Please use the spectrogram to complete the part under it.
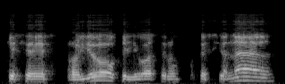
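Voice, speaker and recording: A man's voice: medium pitch, moderate pace, gravelly, fairly bright tone, husky. A man teaching his congregation in an earnest sermon, repeating phrases and rising into emphatic bursts. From Bolivia.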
